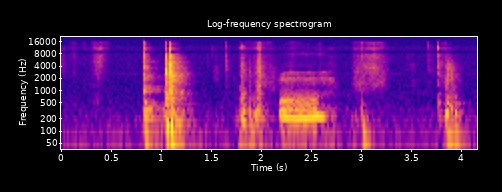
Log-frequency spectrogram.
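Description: Scissors snipping through acrylic crochet yarn amid a few light clicks of handling, with a short hummed voice sound about two seconds in.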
